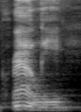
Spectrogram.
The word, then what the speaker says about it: Crowley: In fact, Crowley, his name rhymes with holy, says that every intentional act is a magical act.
